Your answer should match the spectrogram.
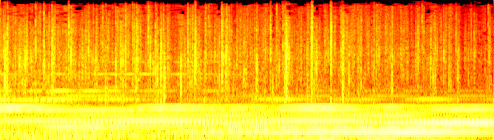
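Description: Outro logo jingle: sustained synth music with a dense crackling sound effect laid over it.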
